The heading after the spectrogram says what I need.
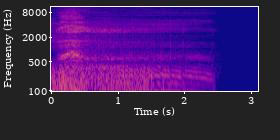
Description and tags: Me growling angrily into my mic to immitate a monster.
beast, growl, creature, monster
